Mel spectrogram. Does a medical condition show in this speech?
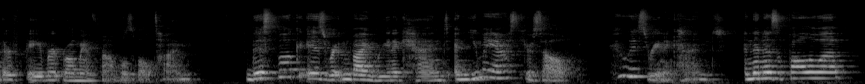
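No.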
